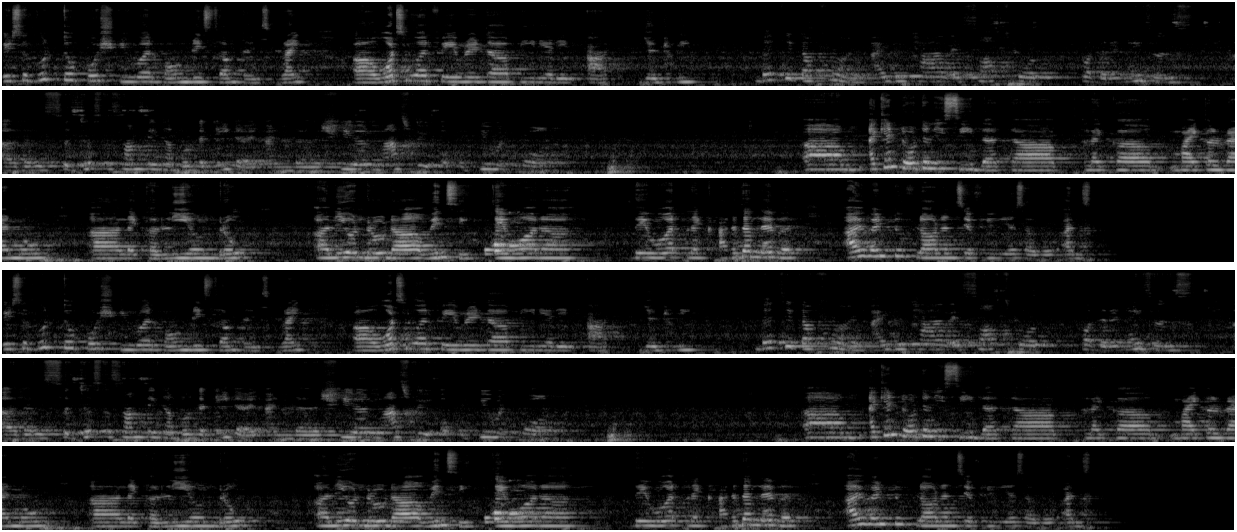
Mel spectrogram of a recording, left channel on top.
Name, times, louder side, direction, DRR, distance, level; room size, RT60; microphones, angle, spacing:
voice 1, 0.0-3.0 3.5-6.0 6.4-6.9 20.3-22.9 23.1-25.1 25.5-27.1 27.8-30.4 31.0-32.6 33.1-35.5, left 2 dB, 25° left, 10 dB, 1.4 m, -31 dB
voice 2, 7.6-10.3 10.8-11.8 12.3-16.8 17.1-17.8 18.4-18.5, right 2 dB, 25° right, 0 dB, 3.7 m, -37 dB
29.5 x 29.5 x 4.9 m, 0.92 s
head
